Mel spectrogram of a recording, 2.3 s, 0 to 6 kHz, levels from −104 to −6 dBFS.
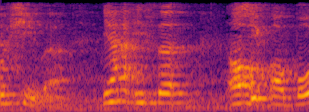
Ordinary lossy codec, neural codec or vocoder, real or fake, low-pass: none; codec, 16 kHz, 16 kbps, FreqCodec, larger model; fake; 5.4 kHz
